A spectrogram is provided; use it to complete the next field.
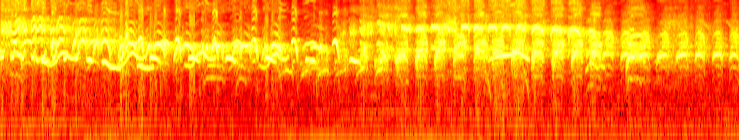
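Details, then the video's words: A rowdy chorus of wild laughingthrushes: rapid wavy whistles tumble over each other on top of continuous rough, buzzy chatter, with the whistling thinning while the harsh chattering carries on. "SUARA PIKAT DAN MASTERAN SEMUA BURUNG POKSAY RIBUT ALAM LIAR"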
